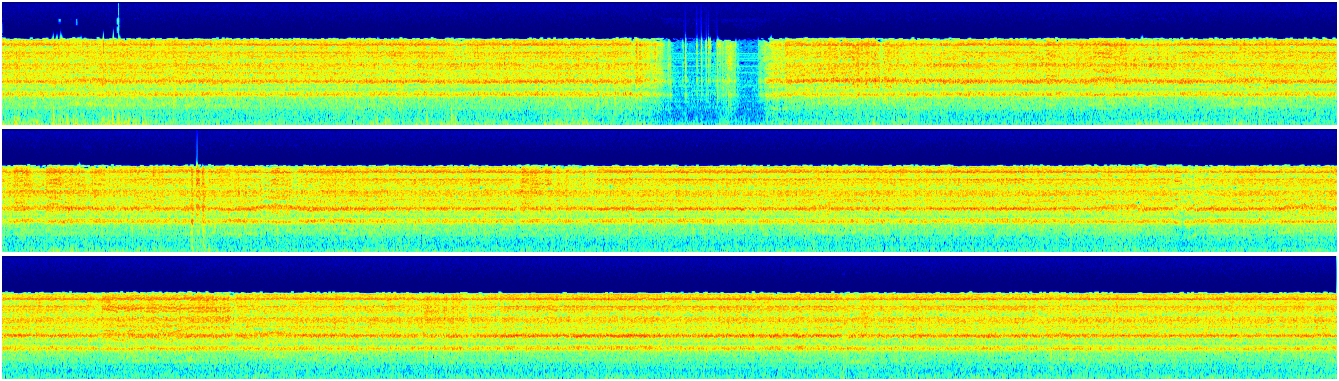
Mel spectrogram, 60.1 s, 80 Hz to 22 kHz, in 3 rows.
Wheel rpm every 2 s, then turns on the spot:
160, 160, 160, 160, 130, 20, 150, 160, 160, 160, 160, 160, 160, 160, 160, 160, 160, 160, 160, 150, 160, 160, 160, 160, 160, 160, 160, 160, 160, 160.
none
